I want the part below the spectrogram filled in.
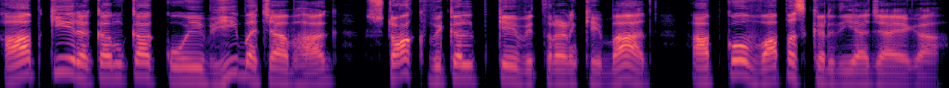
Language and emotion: Hindi, neutral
